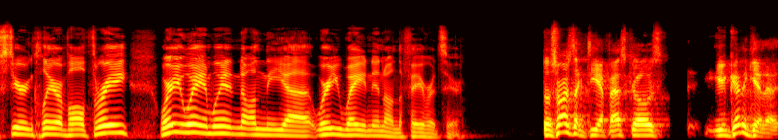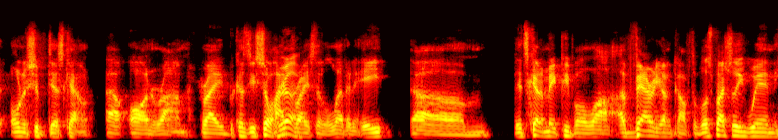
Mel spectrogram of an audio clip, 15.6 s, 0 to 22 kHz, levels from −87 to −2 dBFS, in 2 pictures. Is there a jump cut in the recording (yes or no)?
no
